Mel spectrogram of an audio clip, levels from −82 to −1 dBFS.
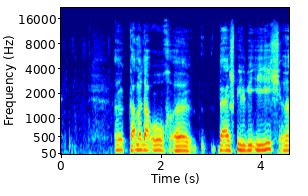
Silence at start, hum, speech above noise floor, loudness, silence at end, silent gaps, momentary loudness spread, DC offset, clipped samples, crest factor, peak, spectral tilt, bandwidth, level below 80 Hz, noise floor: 1.05 s; none; 33 dB; -19 LUFS; 0 s; none; 8 LU; under 0.1%; under 0.1%; 14 dB; -6 dBFS; -7 dB/octave; 14.5 kHz; -52 dBFS; -51 dBFS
